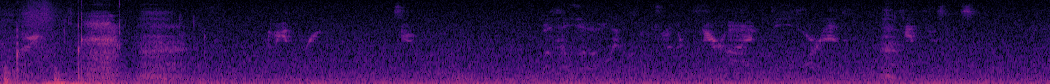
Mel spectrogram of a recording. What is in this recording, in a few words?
Zoom earbud audio test; audition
